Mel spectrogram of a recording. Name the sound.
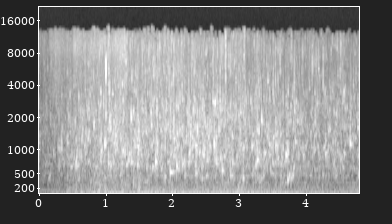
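flowing mountain river water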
